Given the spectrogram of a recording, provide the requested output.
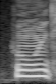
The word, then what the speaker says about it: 雰囲気: が分かると思う雰囲気っていうね雰囲気って読むんだけどそれ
